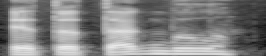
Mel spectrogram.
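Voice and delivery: restrained, measured question. A narrator's reading. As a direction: hold it back as you ask. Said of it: "очень сдержанно спросил". (очень сдержанный вопрос)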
